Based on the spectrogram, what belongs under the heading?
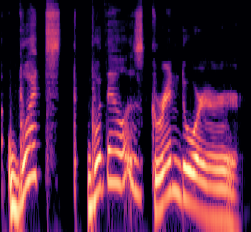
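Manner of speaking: high, baffled outrage; incredulous. Real, not acted. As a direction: scoff at the fancy word. Reacting to fancy word.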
